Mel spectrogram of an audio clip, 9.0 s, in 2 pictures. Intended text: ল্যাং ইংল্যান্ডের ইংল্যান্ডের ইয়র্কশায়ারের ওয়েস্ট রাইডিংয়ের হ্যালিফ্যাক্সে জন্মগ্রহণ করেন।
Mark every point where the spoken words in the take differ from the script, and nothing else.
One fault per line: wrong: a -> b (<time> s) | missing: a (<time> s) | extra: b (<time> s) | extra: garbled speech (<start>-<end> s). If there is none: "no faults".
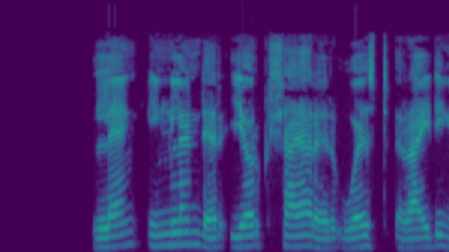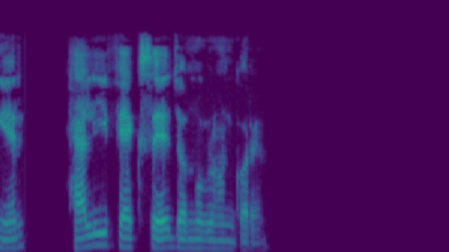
missing: ইংল্যান্ডের (2.2 s)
